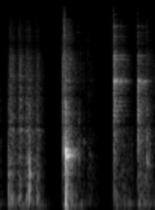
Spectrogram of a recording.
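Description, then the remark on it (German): A beer bottle opens with a few small clicks, then a sharp pop, followed by two short hissing bursts of released fizz. No one speaks. “Ich habe schon längst offen bei mir.”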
